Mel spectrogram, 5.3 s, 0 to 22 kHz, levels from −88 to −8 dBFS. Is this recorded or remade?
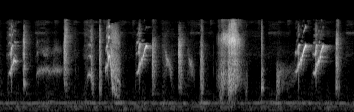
recorded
